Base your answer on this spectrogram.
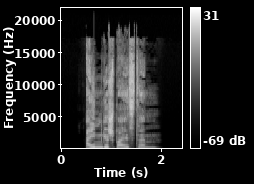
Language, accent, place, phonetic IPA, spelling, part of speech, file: German, Germany, Berlin, [ˈaɪ̯nɡəˌʃpaɪ̯stəm], eingespeistem, adjective, De-eingespeistem.ogg
- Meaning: strong dative masculine/neuter singular of eingespeist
